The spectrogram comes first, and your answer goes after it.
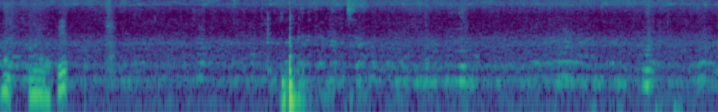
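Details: Honey bee buzzing as a low, steady droning hum with faint overtones, broken by a few soft knocks and thumps, over a quiet background hiss.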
